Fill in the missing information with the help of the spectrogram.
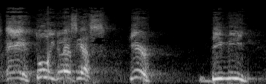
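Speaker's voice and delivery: lightly voiced comic friend giving orders; slow, offhand summons in a borrowed voice; imitating Paul Rodriguez. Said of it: "He looks at me in the front seat, and he goes".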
